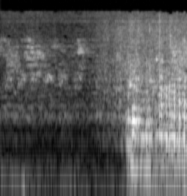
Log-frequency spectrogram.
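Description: A lioness snarls, suddenly and loudly, about one and a half seconds in, after a faint, quiet start.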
